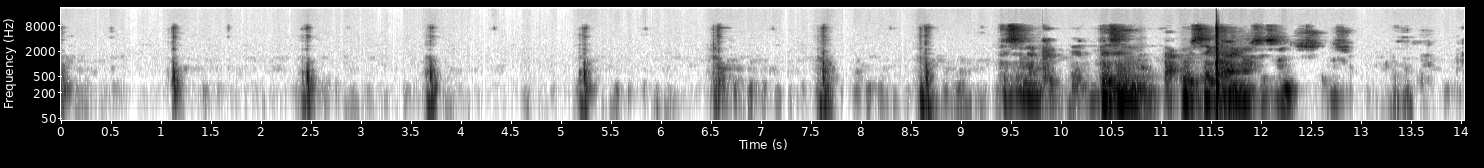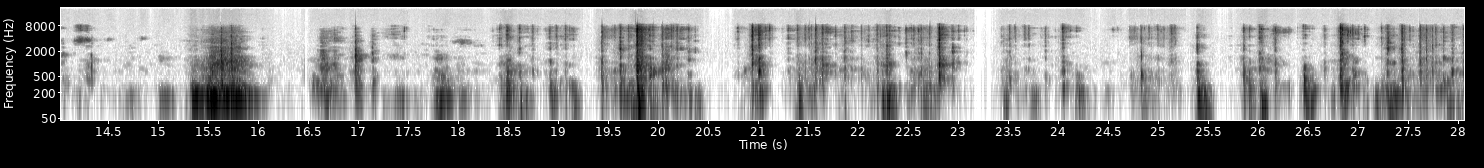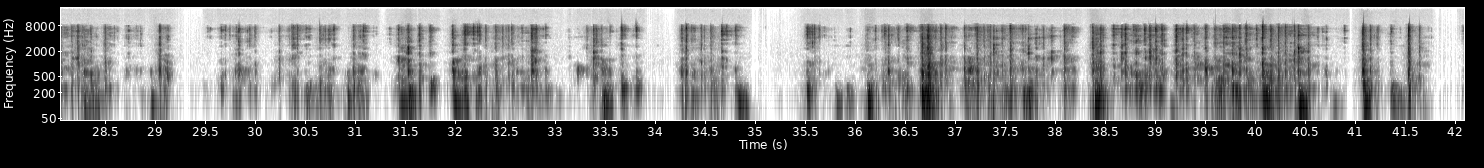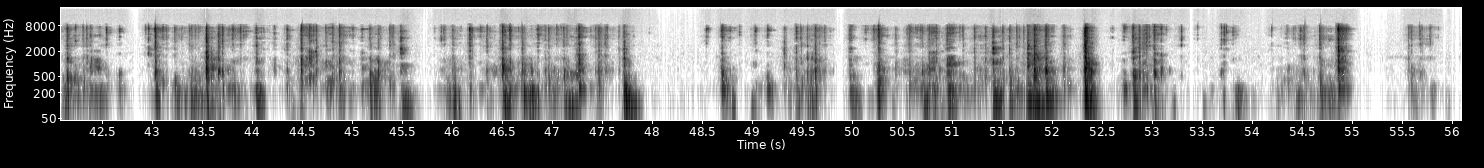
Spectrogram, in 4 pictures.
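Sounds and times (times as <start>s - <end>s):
fast typing on keyboard: 6.5s - 6.8s, 8.5s - 8.8s, 16.9s - 56.0s.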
